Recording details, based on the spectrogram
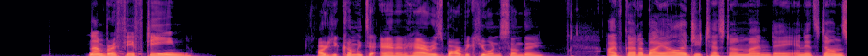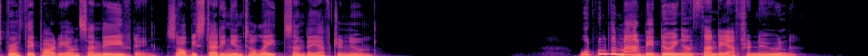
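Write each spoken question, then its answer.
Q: What will the man be doing on Sunday afternoon?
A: studying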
